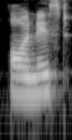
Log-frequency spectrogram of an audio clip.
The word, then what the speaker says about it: honest: So the answer will be a noble master and an honest servant. As H is silent in honest, so we will add and we will go by the sound.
